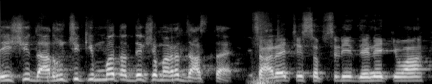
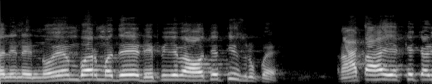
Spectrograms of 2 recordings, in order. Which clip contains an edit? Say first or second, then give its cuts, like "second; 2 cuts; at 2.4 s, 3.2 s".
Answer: first; 1 cut; at 2.5 s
